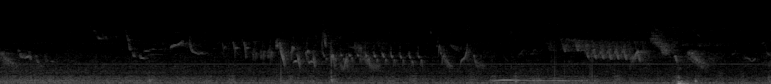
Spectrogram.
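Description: Small birds chirping and trilling, with many quick high calls overlapping, over a faint steady hum. A single short knock near the end.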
